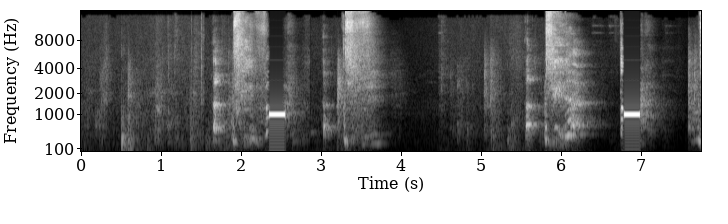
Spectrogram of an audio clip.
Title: Sneezing With Eyes Open - Snorting Pepper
